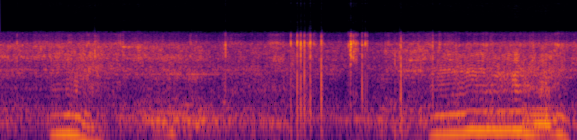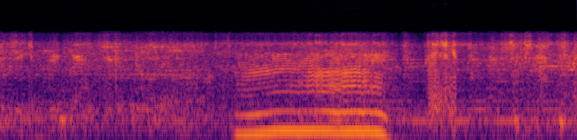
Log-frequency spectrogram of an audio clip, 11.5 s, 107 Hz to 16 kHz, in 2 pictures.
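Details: Girl snoring: loud, low, rattling snores recurring about every four seconds, roughly 15 breaths a minute: snoring.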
